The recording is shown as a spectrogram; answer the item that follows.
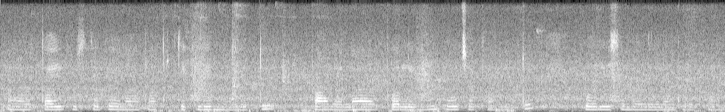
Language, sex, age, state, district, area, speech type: Tamil, female, 18-30, Tamil Nadu, Tiruvannamalai, rural, spontaneous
